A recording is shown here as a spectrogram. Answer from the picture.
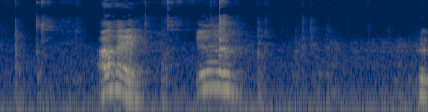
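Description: A woman's voice making two short wordless sounds, each rising then falling in pitch, about a second apart. Light metallic clinks come from the bassinet's metal frame tubes being handled.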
